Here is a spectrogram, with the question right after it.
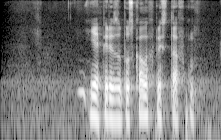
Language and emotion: Russian, neutral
